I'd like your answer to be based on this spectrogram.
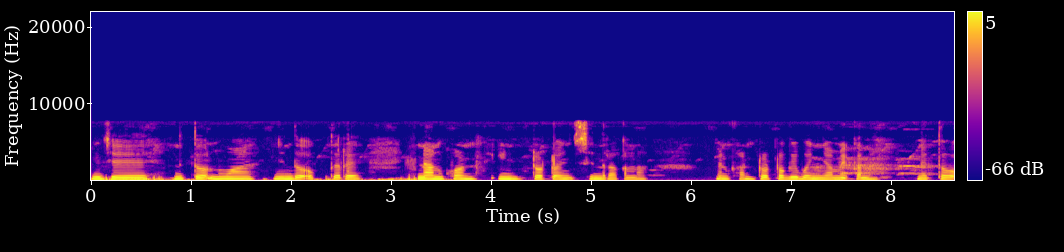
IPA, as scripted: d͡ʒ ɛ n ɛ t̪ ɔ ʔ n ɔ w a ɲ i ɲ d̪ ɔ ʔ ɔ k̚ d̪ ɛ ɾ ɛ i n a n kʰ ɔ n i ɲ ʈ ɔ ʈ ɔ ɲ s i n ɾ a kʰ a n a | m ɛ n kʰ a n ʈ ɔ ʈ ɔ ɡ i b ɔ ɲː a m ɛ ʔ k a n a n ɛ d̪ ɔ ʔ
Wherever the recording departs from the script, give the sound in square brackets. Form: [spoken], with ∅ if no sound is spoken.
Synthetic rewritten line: d͡ʒ ɛ n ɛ t̪ ɔ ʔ n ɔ w a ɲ i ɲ d̪ ɔ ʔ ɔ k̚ [t̪] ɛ ɾ ɛ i n a n kʰ ɔ n i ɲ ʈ ɔ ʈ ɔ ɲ s i n ɾ a [k] a n a | m ɛ n kʰ a n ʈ ɔ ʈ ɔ ɡ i b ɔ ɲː a m ɛ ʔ k a n a n ɛ [t̪] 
